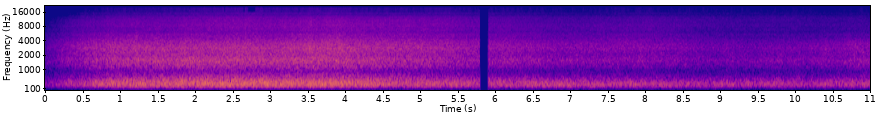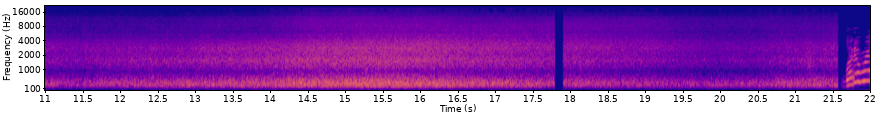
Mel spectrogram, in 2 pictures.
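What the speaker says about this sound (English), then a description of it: "Let's take a couple seconds to listen to the sounds of these crashing waves" Ocean waves crash on a beach in a continuous rushing wash of surf that swells louder and recedes in slow surges, with no voices over it.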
